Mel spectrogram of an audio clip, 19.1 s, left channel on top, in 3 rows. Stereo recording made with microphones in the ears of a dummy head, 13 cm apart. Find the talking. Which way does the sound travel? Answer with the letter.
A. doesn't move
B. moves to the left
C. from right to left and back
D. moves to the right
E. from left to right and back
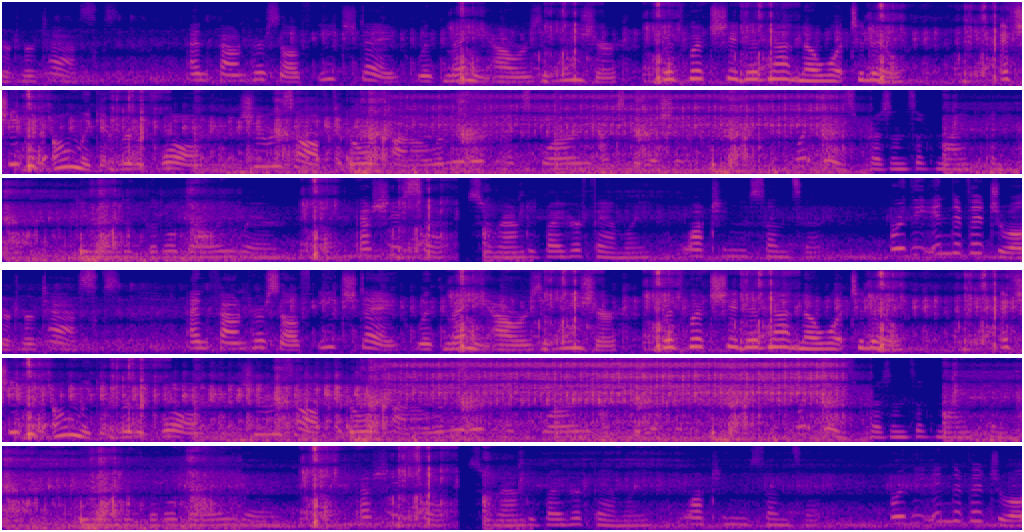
B.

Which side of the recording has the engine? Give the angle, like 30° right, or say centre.
30° right.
